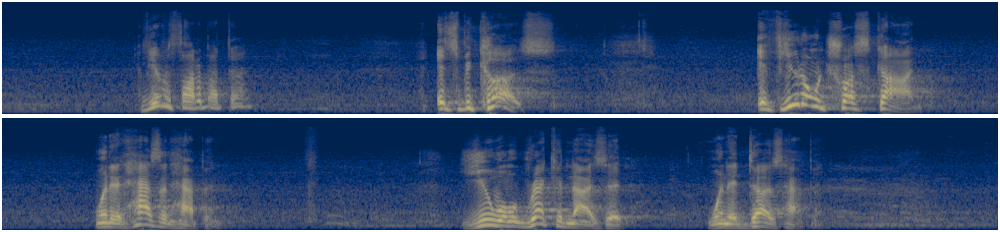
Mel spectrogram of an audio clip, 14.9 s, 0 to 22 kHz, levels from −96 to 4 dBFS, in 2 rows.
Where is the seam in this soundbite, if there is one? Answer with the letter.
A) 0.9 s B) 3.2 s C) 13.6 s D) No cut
D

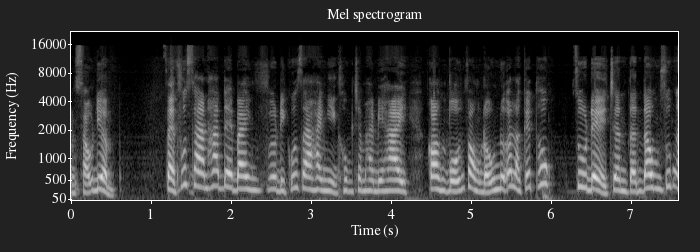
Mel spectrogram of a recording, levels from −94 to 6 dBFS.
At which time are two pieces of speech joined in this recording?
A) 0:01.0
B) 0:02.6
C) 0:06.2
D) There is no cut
C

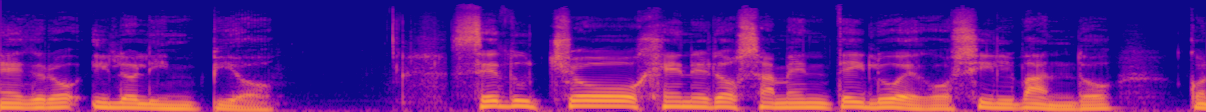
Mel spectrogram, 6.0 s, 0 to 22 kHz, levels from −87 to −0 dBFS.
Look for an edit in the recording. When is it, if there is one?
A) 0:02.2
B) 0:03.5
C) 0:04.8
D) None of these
A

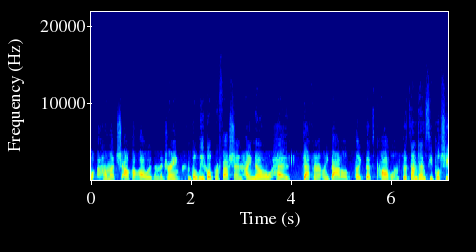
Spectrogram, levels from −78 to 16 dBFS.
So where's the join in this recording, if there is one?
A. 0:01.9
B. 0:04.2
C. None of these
A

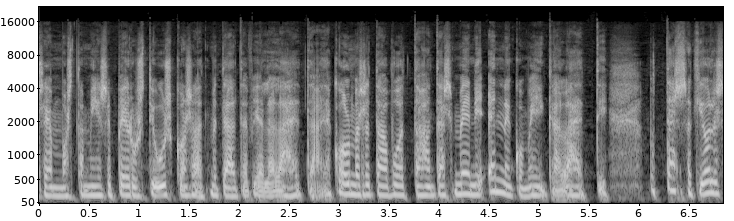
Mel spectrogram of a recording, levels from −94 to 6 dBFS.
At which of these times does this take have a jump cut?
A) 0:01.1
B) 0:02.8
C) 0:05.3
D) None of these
D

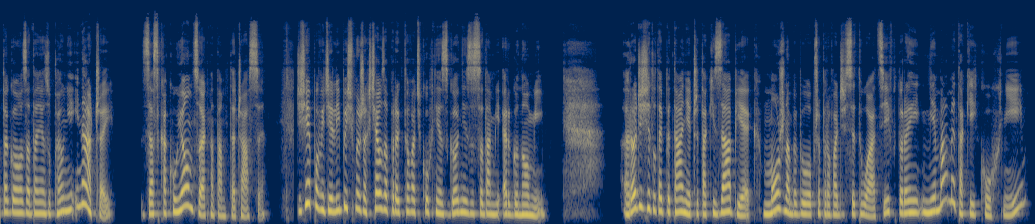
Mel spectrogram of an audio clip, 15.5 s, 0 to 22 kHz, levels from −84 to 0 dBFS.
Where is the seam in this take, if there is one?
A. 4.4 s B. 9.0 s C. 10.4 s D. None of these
A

